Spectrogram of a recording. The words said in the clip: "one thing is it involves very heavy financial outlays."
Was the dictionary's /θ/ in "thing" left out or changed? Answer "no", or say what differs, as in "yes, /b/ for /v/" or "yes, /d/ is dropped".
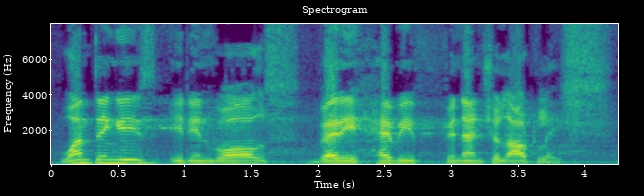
yes, /t/ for /θ/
